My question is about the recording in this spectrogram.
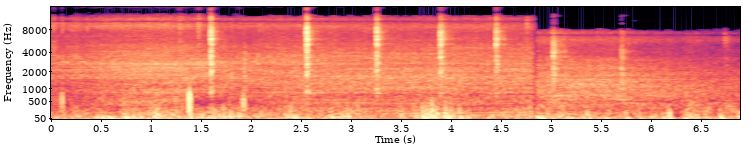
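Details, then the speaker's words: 2017 Mercedes-Benz W205 C300, under a year owned, driving forward at night: irregular sharp knocks, one or two a second, from the rear right passenger side, quieter when reversing; owner suspects ball joint or other suspension component, rear suspension knock. "So you hear that? There's some knocking sound. That is coming from the rear."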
